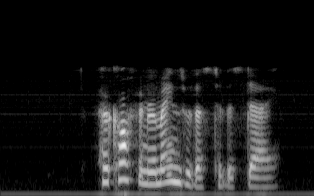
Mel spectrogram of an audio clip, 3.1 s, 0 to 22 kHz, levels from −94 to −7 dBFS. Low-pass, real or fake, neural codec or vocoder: 5.4 kHz; real; none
